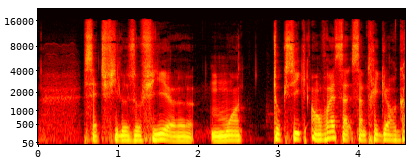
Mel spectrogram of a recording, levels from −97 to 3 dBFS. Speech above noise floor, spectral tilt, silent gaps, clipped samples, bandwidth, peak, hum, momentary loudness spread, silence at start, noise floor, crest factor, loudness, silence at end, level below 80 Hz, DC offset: 23 dB; -4.5 dB/octave; none; under 0.1%; 17 kHz; -12 dBFS; none; 6 LU; 0 s; -48 dBFS; 16 dB; -26 LUFS; 0 s; -54 dBFS; under 0.1%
